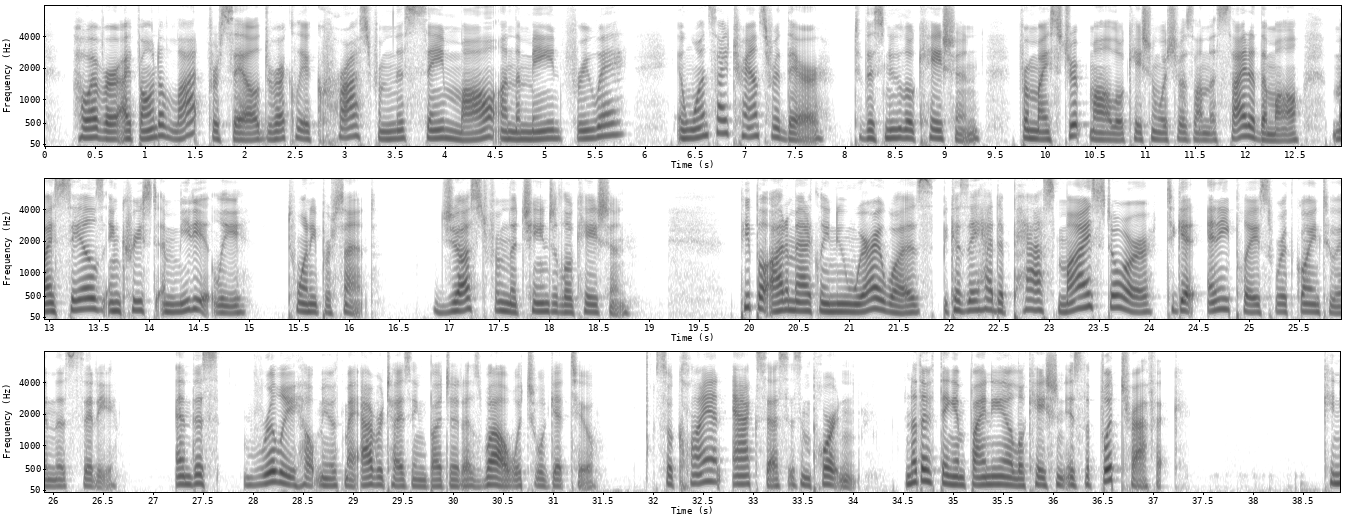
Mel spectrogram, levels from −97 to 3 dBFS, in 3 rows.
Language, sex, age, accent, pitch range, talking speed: English, female, 40-59, American, 155-195 Hz, 160 wpm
